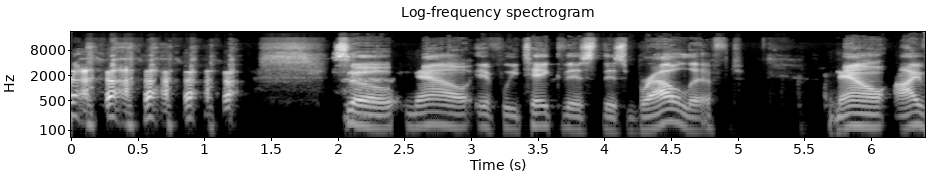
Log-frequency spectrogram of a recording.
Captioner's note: laughs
